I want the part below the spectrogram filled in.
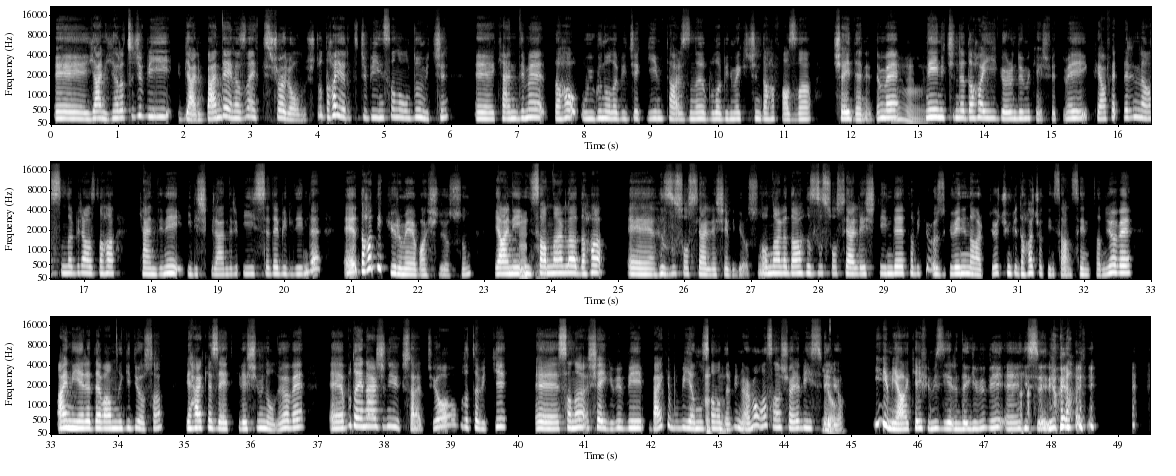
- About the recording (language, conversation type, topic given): Turkish, podcast, Yaratıcılık ve özgüven arasındaki ilişki nasıl?
- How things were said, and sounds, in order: other background noise; giggle; laughing while speaking: "veriyor yani"; chuckle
